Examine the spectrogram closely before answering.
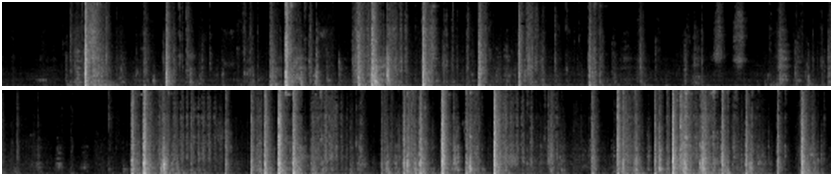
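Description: Gloved punches thud against a heavy punching bag.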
